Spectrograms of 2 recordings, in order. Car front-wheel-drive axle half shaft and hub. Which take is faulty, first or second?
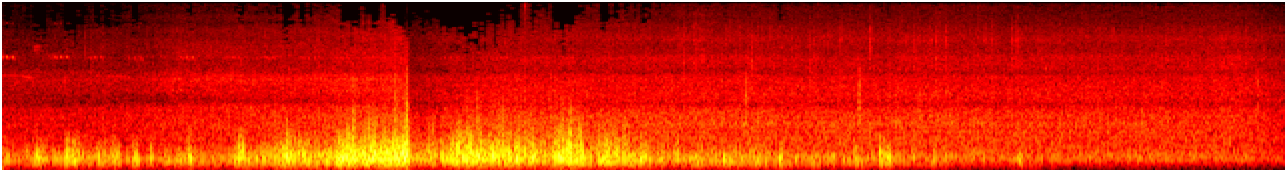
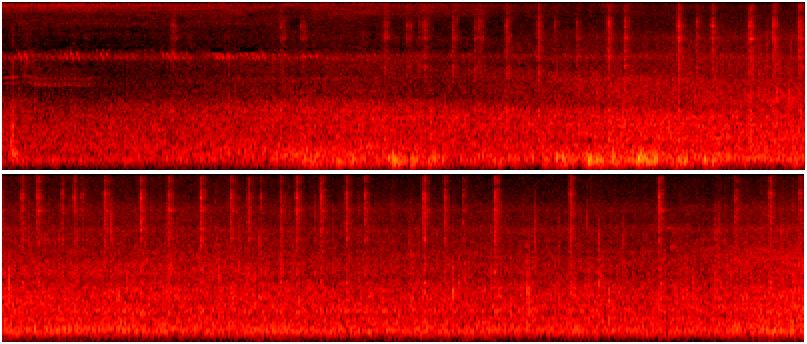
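second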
